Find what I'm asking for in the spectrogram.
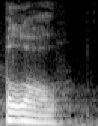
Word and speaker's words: balal: Don't worry, I don't like saying Hebrew words, but there's a reason for it, balal. It rhymes with babal. That's Babel. There's more to it than that, though, because the Babylonian god Bel was also worshipped by the Canaanites as the Canaanite god Baal.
